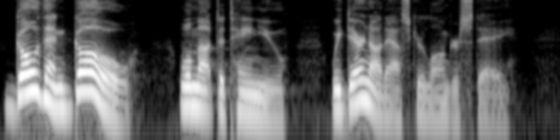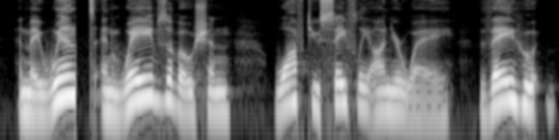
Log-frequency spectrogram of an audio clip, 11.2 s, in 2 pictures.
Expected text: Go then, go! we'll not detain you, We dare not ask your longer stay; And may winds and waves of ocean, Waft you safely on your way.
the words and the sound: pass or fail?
fail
